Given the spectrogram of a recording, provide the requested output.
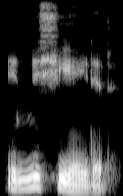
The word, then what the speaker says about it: initiated: You see T-I-A. How do we pronounce it? That's right, sh, sh. So how do we pronounce this word? That's right, initiate. In the present, initiate. In the past, initiated. The second T is between vowels, so we pronounce it like a fast D.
